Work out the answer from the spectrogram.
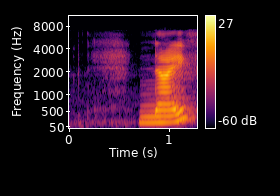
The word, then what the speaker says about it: knife: Knife, again, the same thing. We hear the N sound but not the C sound.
